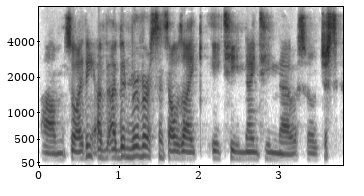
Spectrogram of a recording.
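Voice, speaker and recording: This man in his thirties is a tech founder from Scotland, guesting on a podcast and telling stories in a casual interview. He talks briskly in a mid-range voice with a darkish tone, rambling through plenty of fillers and restarts. Audio quality is poor.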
